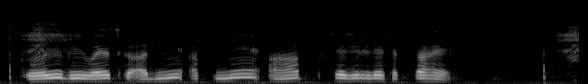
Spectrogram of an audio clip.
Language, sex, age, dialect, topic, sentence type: Hindi, male, 31-35, Awadhi Bundeli, banking, statement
